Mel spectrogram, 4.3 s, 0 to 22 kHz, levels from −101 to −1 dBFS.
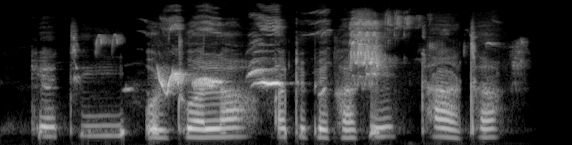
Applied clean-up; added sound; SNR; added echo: neural mask model Resemble Enhance denoiser.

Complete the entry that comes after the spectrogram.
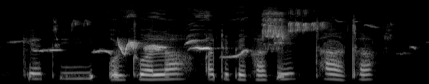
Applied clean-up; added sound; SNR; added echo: none; Bird; -2 dB; none.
